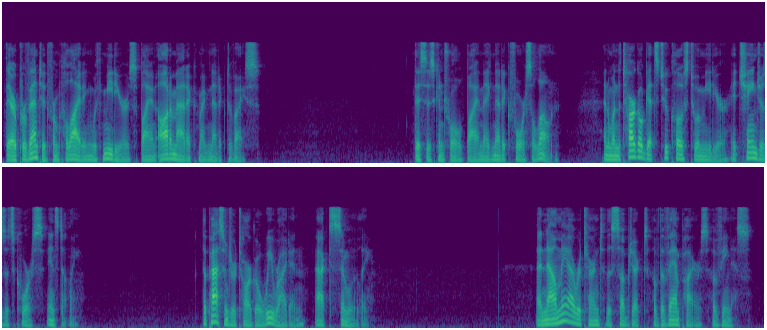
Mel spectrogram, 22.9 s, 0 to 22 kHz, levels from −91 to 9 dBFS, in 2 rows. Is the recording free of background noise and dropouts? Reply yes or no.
yes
